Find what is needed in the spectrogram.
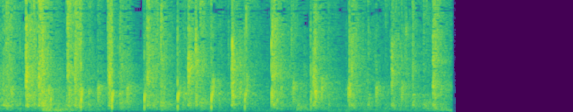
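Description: Audience applauding, the clapping cutting off suddenly about three and a half seconds in.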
